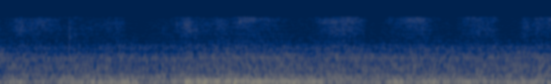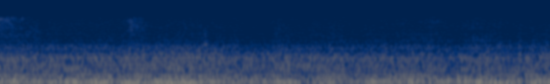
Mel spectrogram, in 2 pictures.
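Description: Steady road rumble of a car driving along Chilton Road toward the White Horse Pike, a continuous low engine and tyre drone throughout with no talk.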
